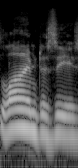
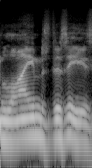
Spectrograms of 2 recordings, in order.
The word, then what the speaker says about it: Lyme disease: And I suppose you could make it plural possessive if you wanted to, but it's Lyme disease after the town. So saying Lyme's disease is saying it wrong, or we're not going to judge.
